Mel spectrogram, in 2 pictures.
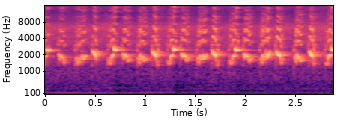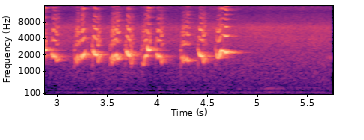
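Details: Big ci ijo, a greater green leafbird, delivering trucukan-flavoured song: a long, steady stream of about twenty rough, chattering double notes at a quick, even pace, ending in a rising squeal.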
